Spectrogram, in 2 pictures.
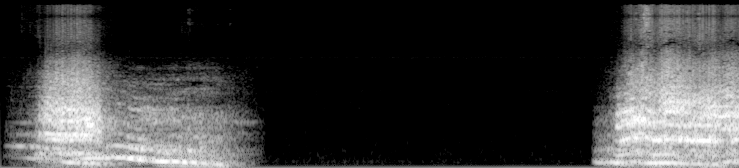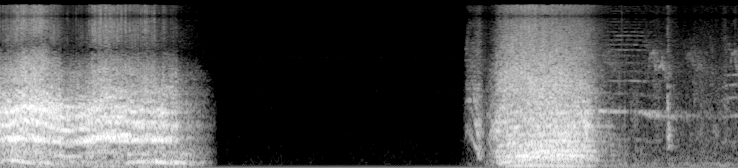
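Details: Elephant calls in three loud bursts separated by silence: a short harsh blast sliding downward, a longer rough, brassy bellow of about two seconds, then a sudden shrill, noisy trumpeting blast.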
